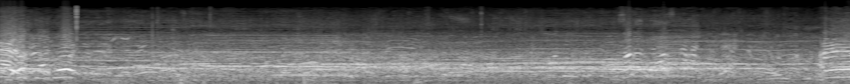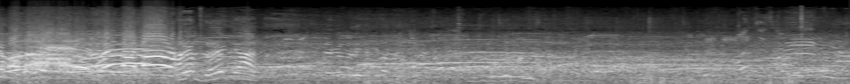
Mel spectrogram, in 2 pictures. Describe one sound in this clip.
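A crowd cheers and shouts in a large open stadium.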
